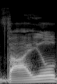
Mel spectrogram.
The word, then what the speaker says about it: Weil: She's also French, but you know what's interesting is that I pronounce her name Weil because she's an Ashkenazi Jew, and there's no W in that language, you know.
